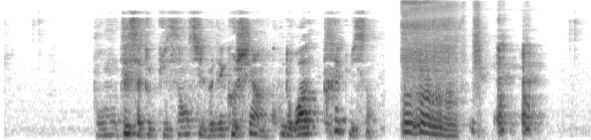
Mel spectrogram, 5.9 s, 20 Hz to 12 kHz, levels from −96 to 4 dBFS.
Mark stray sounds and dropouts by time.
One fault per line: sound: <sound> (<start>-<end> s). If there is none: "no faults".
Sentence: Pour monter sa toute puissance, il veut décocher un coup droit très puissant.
sound: laugh (4.0-5.5 s)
